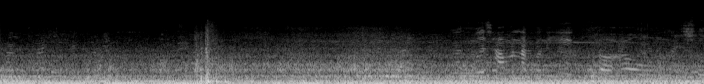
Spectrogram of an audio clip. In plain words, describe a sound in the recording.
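A train rumbles steadily along an elevated track.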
